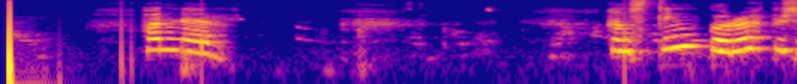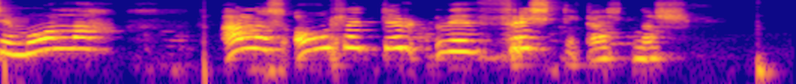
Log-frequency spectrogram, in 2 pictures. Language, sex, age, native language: Icelandic, male, 12, Icelandic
